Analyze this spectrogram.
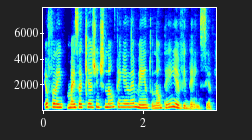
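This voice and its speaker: Brazilian woman, clinical psychologist guest, fairly high voice, animated explainer. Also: brisk. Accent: Brazilian Portuguese. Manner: animated, explanatory, acts out quoted dialogue. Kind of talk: conversational podcast interview.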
